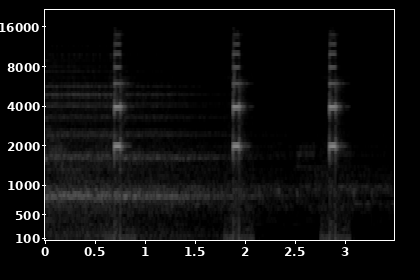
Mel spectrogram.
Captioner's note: beeping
